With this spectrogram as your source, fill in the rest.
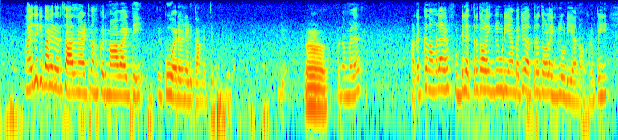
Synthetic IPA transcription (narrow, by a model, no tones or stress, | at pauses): mɐjðɐkʲːɨpɐɣɐɾɐoɾusaːd̪ʱɐnɐmaːjiʈːɨnɐmukːo̞ɾumaːʋaːjiʈːɨɾkuːʋɐɾɐʋɐneɽukːaːmpɐtːu | aipːoːnɐmːɐɭ | ɐðokːenɐmːɐɭɐfuɖːilet̪ːrɐt̪ːoːɭɐiŋɡluːɽijːaːmpɐtːuɐt̪ːrɐt̪̬ːoːɭɐiŋɡluːɽijːaːnnoːkːɐɳɐ̃ipːoːi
